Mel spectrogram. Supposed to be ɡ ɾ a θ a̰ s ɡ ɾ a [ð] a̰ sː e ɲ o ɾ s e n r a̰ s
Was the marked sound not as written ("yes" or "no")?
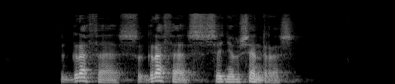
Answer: yes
